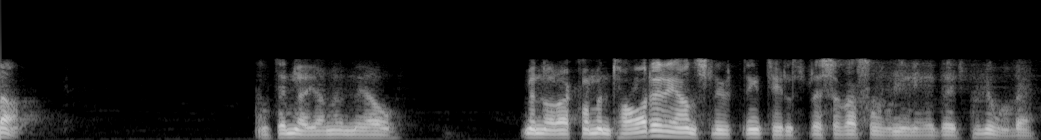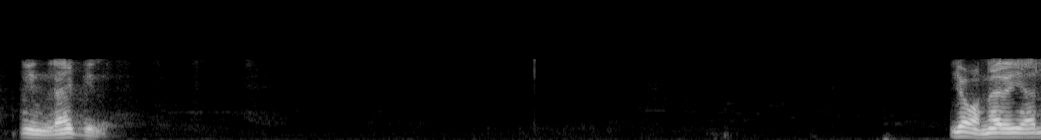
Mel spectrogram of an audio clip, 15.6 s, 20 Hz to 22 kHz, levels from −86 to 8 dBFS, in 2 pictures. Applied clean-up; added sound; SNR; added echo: neural mask model DeepFilterNet 3.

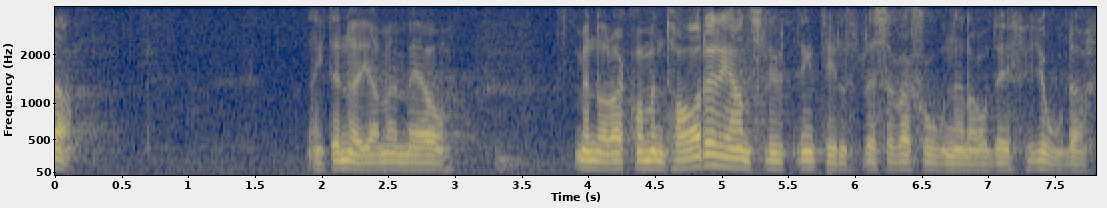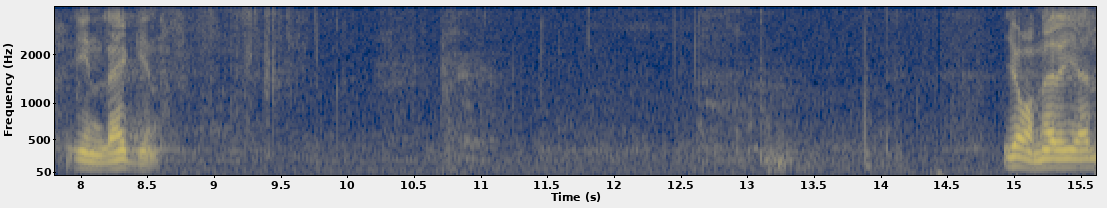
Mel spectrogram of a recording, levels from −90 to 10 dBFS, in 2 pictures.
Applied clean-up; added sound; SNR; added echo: none; none; none; none.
